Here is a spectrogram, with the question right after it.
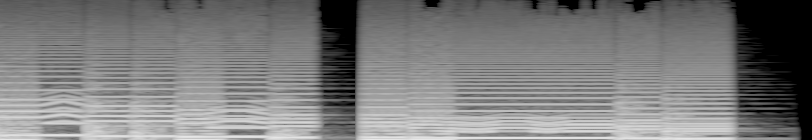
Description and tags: Game Over
A small musical theme meant to convey when a player loses all their lives in a video game.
